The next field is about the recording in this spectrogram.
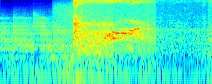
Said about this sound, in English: He's been shot. He's been shot. Lee Oswald has been shot.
